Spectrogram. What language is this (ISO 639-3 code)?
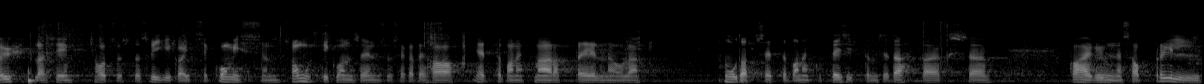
est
